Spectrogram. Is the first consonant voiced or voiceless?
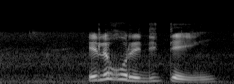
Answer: voiced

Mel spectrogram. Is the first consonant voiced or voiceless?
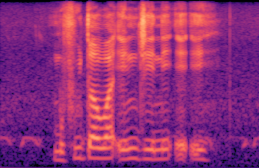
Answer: voiced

